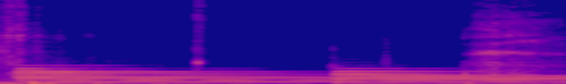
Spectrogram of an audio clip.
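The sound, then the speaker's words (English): A doorbell at a manor, rung on the night of a Halloween dance, chimes in two struck tones, the second sounding partway through. Each leaves a quiet, sustained bell-like ring that lingers and overlaps. “And then the doorbell rings.”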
